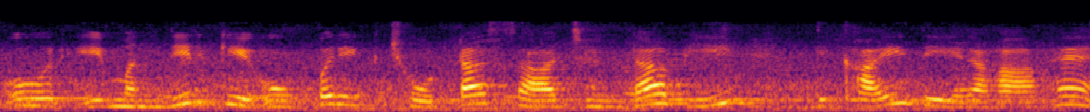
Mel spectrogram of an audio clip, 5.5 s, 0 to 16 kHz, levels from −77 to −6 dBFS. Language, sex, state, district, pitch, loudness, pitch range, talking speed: Hindi, female, Punjab, Pathankot, 230 Hz, -18 LUFS, 195-270 Hz, 155 wpm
